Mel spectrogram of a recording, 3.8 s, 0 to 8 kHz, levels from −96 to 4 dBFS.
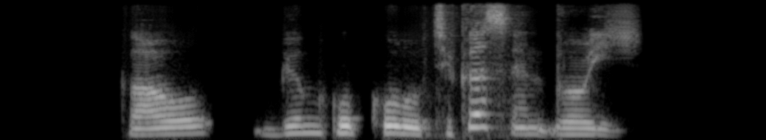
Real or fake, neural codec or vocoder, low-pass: fake; codec, 16 kHz, 0.5 kbps, X-Codec, HuBERT features, trained on balanced general audio; 7.2 kHz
